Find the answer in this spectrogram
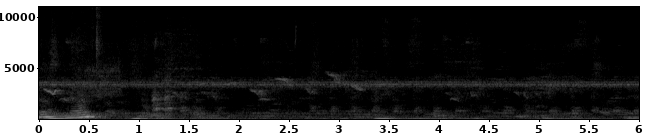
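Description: Quiet outdoor ambience: a steady high-pitched drone with a few short falling bird chirps. Low rumbles hit the microphone now and then, loudest right at the start, where a brief murmur of voice is also heard.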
